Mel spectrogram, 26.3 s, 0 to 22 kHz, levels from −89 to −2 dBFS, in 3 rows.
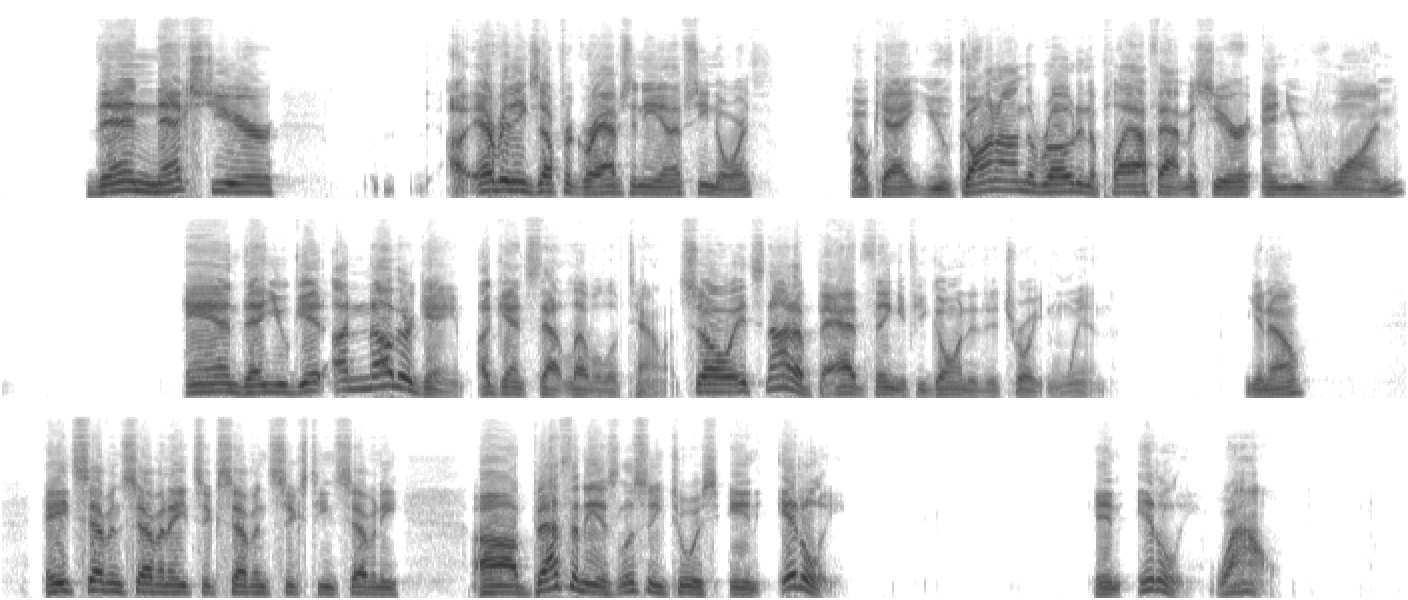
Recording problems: distortion; slight; 10 dB below the speech

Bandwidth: 15 kHz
